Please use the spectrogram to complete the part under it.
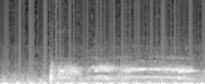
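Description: A rooster crows once, loud and close, at a rural province house in Anda, Pangasinan, over a steady low engine-like rumble.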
